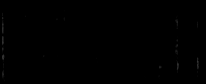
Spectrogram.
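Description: Faint typing on a computer keyboard: a few scattered keystroke clicks.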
